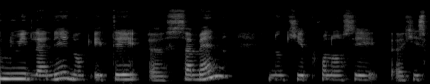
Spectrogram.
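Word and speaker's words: Samhain: Et, si vous voulez, dans le temps des Celtes, la plus longue nuit de l'année donc était Samen, donc qui se prononce Soyen.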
